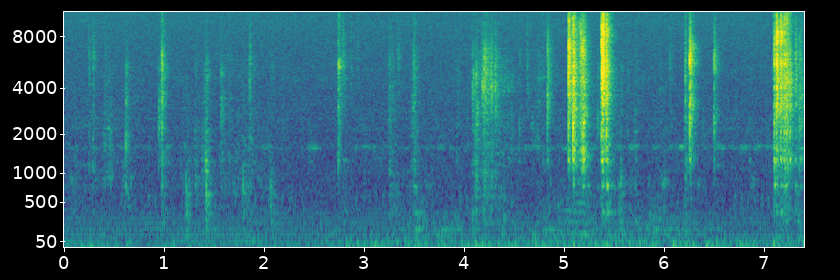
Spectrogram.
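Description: Small clicks and taps of a small screwdriver and fingers working on a plastic controller housing and its wire terminals, with two or three louder short scrapes about five seconds in and near the end.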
